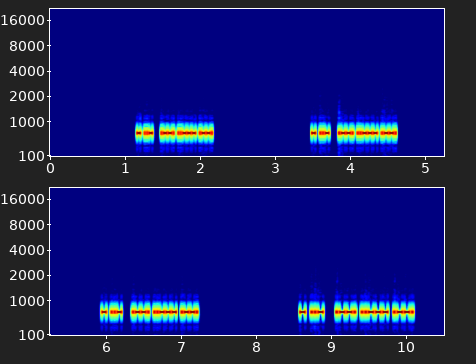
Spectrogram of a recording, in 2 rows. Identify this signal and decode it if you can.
Morse code, heard as a keyed tone, about 65 wpm, 700 Hz. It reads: TU P2P TU P2P TU P2P TU P2P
